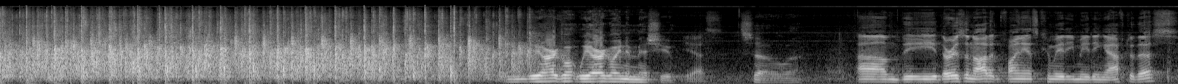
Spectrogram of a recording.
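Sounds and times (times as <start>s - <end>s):
round of applause: 0.0s - 5.7s
speech: 5.3s - 11.7s.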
